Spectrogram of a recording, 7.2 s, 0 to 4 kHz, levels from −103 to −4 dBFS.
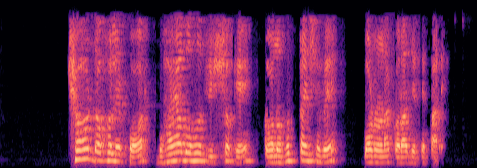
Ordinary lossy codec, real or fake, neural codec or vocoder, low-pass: AAC, 16 kbps; real; none; 3.6 kHz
